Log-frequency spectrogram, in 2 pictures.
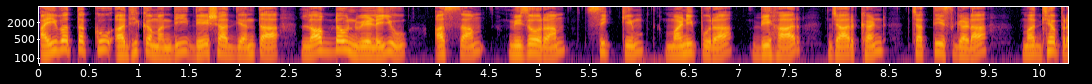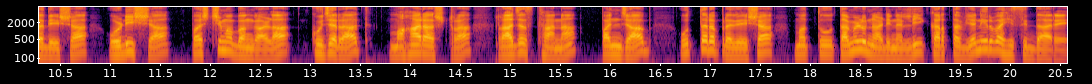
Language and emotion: Kannada, neutral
